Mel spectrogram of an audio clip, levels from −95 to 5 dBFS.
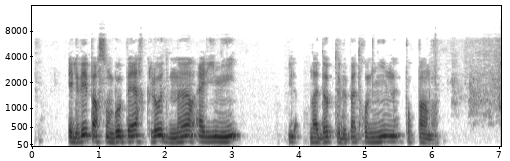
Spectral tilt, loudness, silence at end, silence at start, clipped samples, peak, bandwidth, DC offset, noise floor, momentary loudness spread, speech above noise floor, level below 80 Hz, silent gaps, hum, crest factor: -7 dB/octave; -20 LUFS; 0 s; 0.55 s; under 0.1%; -2 dBFS; 7 kHz; under 0.1%; -73 dBFS; 12 LU; 54 dB; -64 dBFS; none; none; 18 dB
